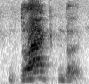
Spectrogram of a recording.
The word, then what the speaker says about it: blackbird: Okay, and then the second word is blackbird. Blackbird. There are two syllables. This is a compound word, two parts. One is black, the other is bird. The first part will be stressed. Blackbird. Blackbird. It will not be pronounced as blackbird.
